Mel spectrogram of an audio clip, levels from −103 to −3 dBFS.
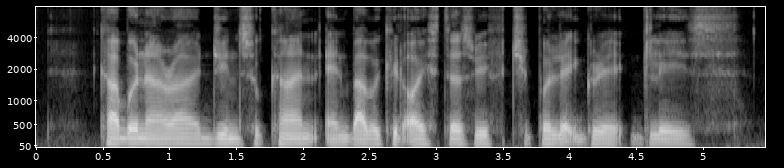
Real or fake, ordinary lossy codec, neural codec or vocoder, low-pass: fake; none; codec, 16 kHz, 16 kbps, FunCodec, trained on LibriTTS, 50 frames a second; none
